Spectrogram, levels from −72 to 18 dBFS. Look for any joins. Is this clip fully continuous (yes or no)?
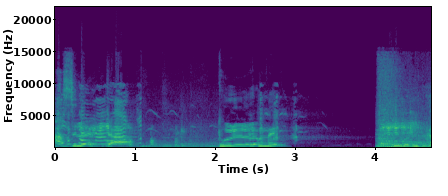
yes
